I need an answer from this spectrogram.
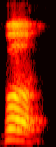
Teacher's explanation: बी is voice भी है, बाइलेबियल भी है, एंड प्लोजिव है, यानी कि स्टॉप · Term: voice bilabial stop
